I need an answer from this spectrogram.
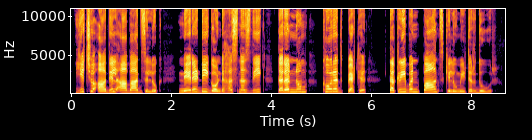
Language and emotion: Kashmiri, neutral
